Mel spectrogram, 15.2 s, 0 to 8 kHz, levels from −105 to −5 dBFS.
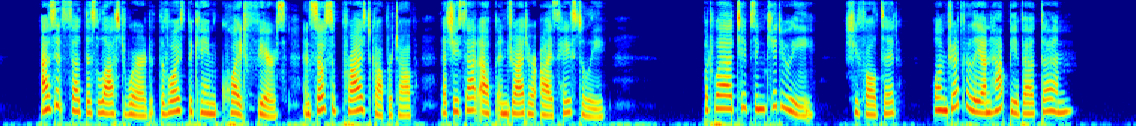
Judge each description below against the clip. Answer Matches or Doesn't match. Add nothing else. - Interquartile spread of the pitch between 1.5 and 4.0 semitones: Doesn't match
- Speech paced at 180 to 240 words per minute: Doesn't match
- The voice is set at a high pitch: Matches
